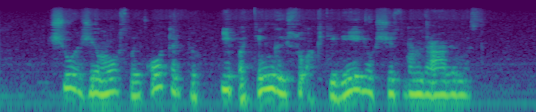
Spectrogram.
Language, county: Lithuanian, Utena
